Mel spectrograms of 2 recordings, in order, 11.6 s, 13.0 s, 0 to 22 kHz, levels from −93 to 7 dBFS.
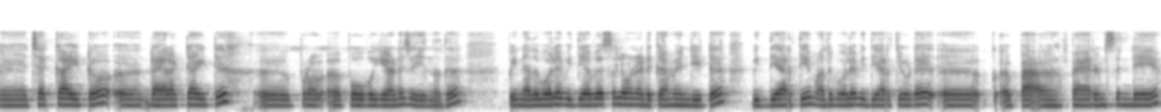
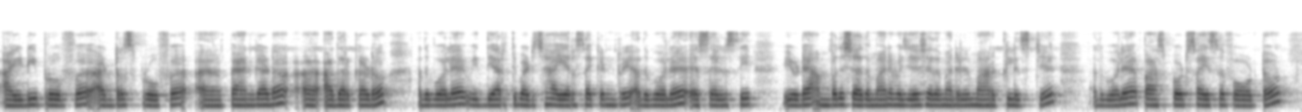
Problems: none marked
